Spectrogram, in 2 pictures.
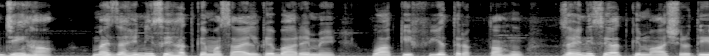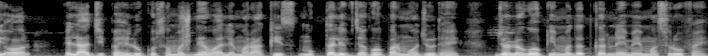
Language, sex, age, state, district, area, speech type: Urdu, male, 18-30, Maharashtra, Nashik, rural, spontaneous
